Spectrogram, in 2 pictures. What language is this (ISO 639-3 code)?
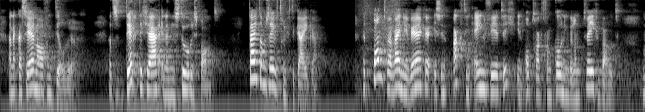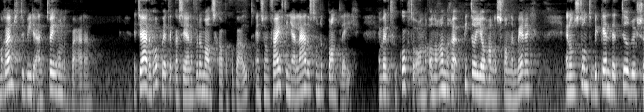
nld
